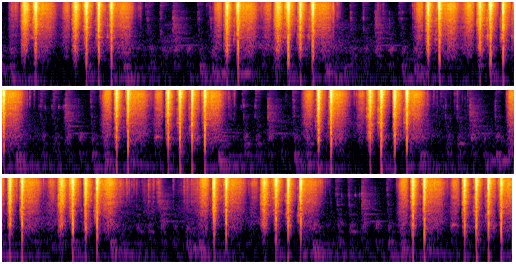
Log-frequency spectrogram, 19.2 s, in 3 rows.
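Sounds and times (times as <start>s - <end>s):
shaker: 0.1s - 1.8s, 2.6s - 4.3s, 5.2s - 6.8s, 7.6s - 9.3s, 10.2s - 11.8s, 12.7s - 16.9s, 17.8s - 19.1s.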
